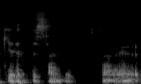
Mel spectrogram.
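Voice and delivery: whispered mock urging under his breath; will her on in a tense whisper; muttering get it this time to himself; hushed urging. Husband silently urging wife's take.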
